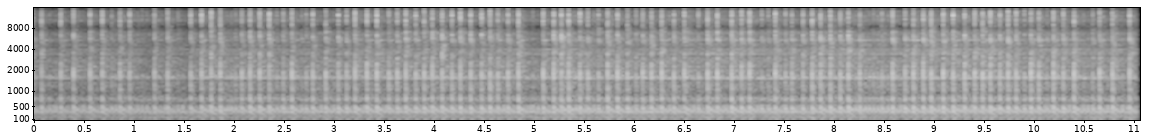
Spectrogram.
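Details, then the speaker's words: Husqvarna T540xp Mark III chainsaw, about 6 months old with performance work and auto-tune, after fuel filter replacement: steady, even two-stroke idle with a fast regular beat, no stumbles for over a minute; stalling cured. "Well, it's been over a minute and it's still idling fine and hasn't hiccuped at all."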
